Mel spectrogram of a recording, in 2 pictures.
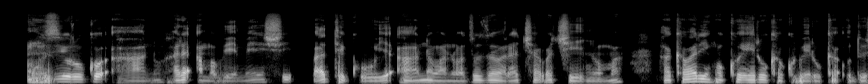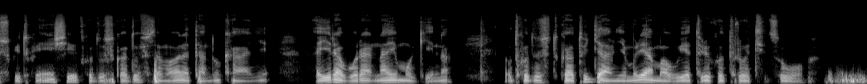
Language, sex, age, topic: Rundi, female, 18-24, agriculture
